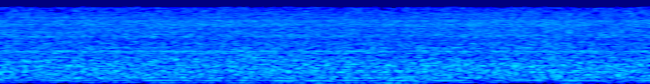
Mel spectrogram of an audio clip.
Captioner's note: none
